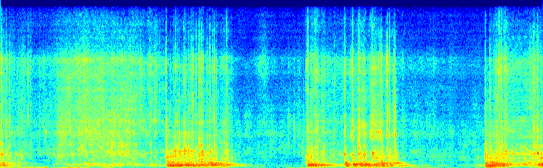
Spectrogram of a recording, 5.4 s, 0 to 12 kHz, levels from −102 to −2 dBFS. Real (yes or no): no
